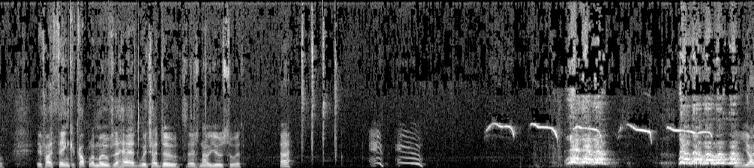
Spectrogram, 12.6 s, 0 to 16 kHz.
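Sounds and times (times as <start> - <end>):
speech: 0.0 - 5.0, 12.4 - 12.5
young dogs barking and yipping: 8.3 - 12.5.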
